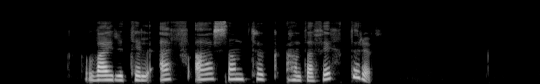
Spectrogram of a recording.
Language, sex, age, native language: Icelandic, female, 40-49, Icelandic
